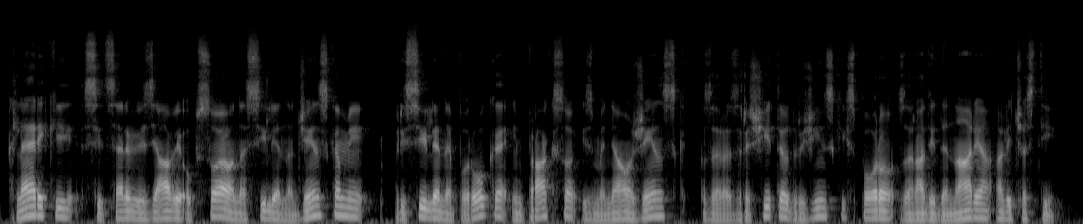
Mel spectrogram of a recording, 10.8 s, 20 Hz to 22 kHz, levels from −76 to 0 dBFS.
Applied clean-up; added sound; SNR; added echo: none; none; none; none.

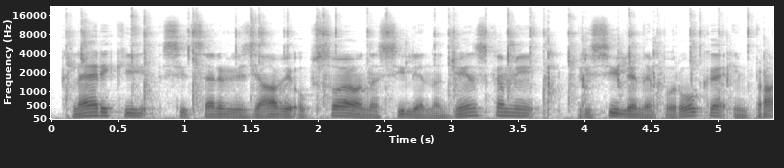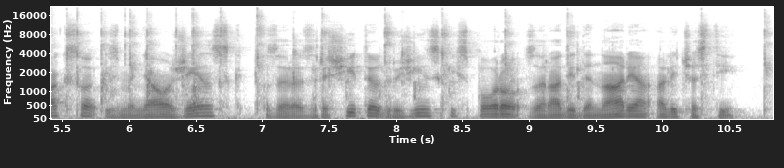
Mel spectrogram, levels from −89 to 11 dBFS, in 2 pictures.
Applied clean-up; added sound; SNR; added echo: none; Clapping; 16 dB; none.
